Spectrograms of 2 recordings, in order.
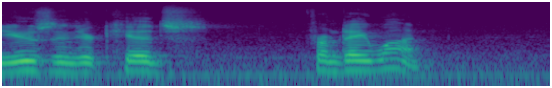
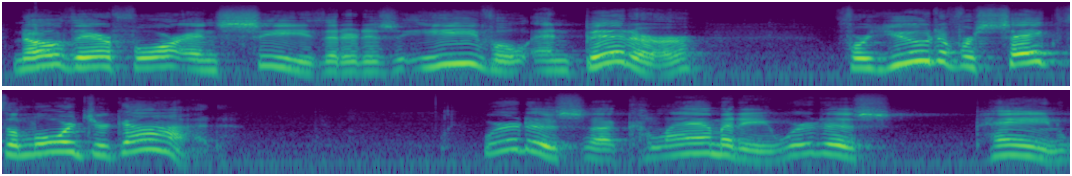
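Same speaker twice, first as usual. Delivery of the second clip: loud, high, impassioned scripture reading; preaching at full force; 6 semitones higher, 8 dB louder than usual. Acted. Preacher to his congregation, loud impassioned preaching.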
